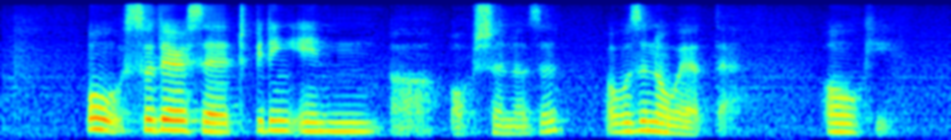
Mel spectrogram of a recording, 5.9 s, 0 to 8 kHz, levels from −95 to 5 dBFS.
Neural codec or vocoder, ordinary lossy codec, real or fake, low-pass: codec, 16 kHz, 0.2 kbps, FocalCodec; none; fake; 7.2 kHz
